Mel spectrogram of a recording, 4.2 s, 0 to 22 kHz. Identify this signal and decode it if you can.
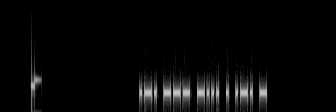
Morse code, heard as a keyed tone, about 40 wpm, 700 Hz. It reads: ROBERT
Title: USA Common Names - 40wpm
